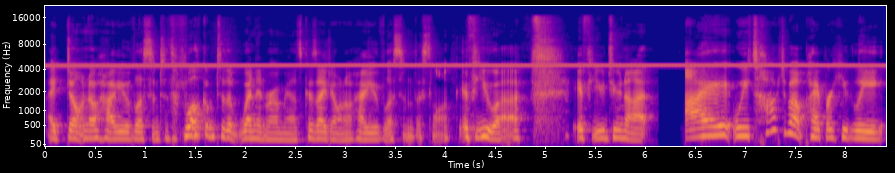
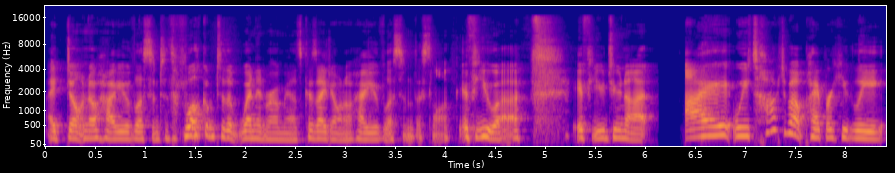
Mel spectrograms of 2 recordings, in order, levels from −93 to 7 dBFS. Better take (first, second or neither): second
